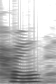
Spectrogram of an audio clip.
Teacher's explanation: हा के ऊपर पेश है, पेश को होठों की गुलाई के साथ अदा करके पढ़ेंगे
